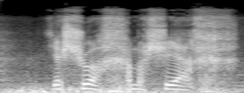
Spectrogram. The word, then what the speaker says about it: Yeshua: Yeshua with a sound. You have to add a little bit of a throaty little. That's Aramaic. That's what it sounds like, folks.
